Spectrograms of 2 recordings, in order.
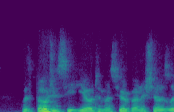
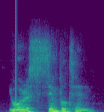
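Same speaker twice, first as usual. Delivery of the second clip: usual speaking voice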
